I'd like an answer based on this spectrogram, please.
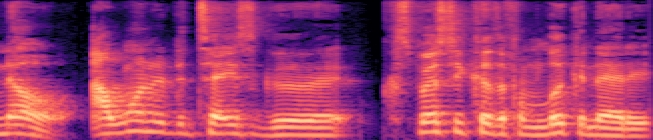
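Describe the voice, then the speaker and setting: The man has an ordinary speaking voice, fairly high in pitch, with ordinary pitch variation. He keeps a moderate pace in a very clean recording with a silent background. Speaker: podcast co-host. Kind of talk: casual chat.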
